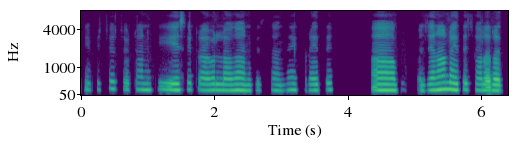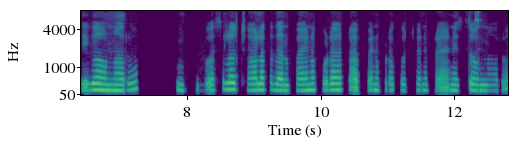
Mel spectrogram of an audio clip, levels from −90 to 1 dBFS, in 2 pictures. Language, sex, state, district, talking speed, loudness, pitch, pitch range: Telugu, female, Andhra Pradesh, Chittoor, 105 wpm, -30 LUFS, 210 Hz, 200-225 Hz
